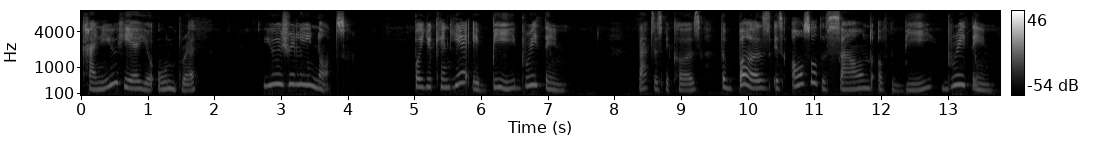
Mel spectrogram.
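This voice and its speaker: Lady reading a kids science book out loud, slow and deliberate, bright voice, expressive storyteller style. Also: a little high. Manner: deliberate, questioning storyteller delivery for young listeners. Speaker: read-aloud narrator of children's books. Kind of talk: expressive read-aloud of a children's science picture book.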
